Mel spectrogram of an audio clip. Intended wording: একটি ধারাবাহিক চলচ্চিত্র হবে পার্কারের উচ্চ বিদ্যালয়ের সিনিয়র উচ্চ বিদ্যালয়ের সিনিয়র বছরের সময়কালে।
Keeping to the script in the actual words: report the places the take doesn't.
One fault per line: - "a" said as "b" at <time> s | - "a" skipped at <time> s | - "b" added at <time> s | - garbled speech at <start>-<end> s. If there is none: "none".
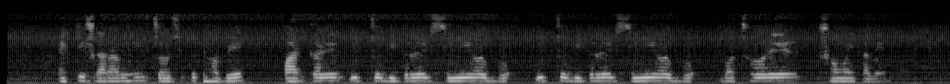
none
